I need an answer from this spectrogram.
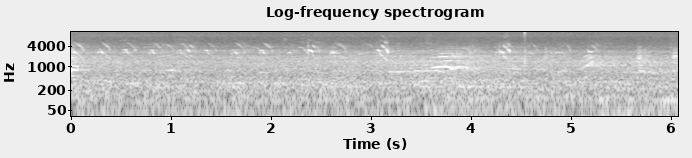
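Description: Faint birdsong from small birds: many short, quick chirps scattered throughout, with a quieter held note about three to four seconds in.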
